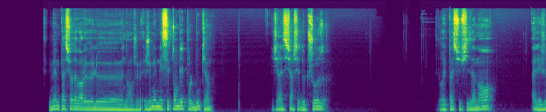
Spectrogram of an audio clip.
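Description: A young man talks with animation close to a microphone, in short bursts.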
